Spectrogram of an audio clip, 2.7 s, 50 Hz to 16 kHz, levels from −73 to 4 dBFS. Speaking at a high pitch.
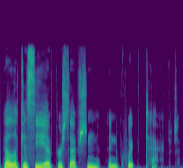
Yes: high, 240 Hz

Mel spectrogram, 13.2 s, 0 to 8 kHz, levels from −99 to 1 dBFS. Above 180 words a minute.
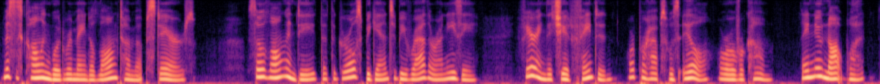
No: average, 145 wpm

